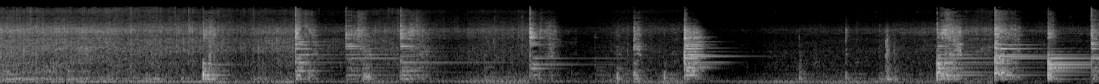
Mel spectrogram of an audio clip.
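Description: Carrots and French beans sizzling in a pan just after water is added, the sizzle fading over the first couple of seconds. Then a metal utensil stirring and striking the pan, a string of ringing clinks, coming thickest near the end.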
